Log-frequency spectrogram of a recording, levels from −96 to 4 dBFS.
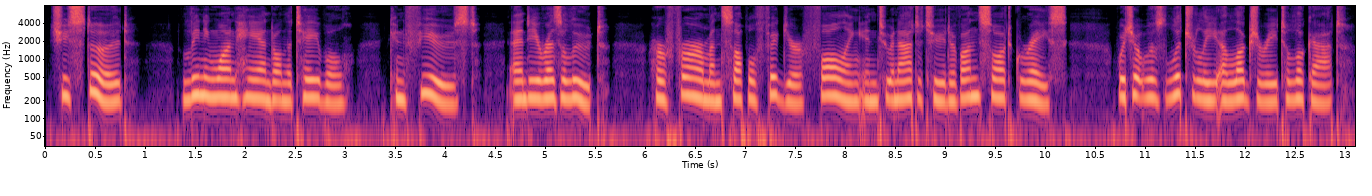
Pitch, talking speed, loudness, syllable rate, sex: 210 Hz, 145 wpm, -18 LUFS, 5.1 syllables/s, female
